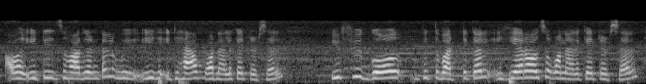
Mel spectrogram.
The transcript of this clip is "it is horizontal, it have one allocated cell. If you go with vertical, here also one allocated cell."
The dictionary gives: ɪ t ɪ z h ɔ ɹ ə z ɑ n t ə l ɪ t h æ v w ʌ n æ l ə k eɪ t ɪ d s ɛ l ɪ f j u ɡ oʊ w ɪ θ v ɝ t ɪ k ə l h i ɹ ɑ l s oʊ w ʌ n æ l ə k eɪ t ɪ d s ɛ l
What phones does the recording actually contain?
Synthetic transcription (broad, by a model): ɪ t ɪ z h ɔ ɹ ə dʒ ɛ n t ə l ɪ t h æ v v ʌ n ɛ l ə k eɪ t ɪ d s ɛ l ɪ f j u ɡ oʊ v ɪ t v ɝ t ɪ k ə l h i ɹ ɑ l s oʊ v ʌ n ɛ l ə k eɪ t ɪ d s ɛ l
